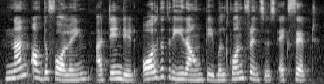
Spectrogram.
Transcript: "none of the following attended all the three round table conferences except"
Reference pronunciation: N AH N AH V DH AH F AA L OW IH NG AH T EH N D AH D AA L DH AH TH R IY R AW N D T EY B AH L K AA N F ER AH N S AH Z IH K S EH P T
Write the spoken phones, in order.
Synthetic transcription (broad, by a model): N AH N AH V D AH F AA L OW IH NG AH T EH N D AH D AA L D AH T R IY R AW N D T EY B AH L K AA N F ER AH N S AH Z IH K S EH P T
